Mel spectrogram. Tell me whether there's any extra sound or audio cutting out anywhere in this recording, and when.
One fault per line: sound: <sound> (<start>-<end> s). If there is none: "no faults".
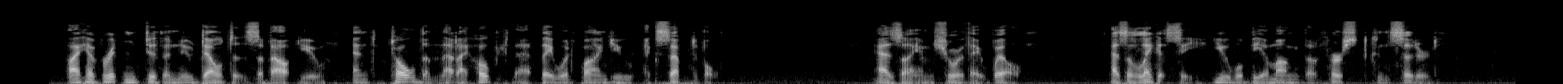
no faults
